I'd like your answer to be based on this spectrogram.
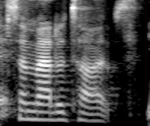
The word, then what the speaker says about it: somatotypes: Is that how you say it? – Yep, somatotypes.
